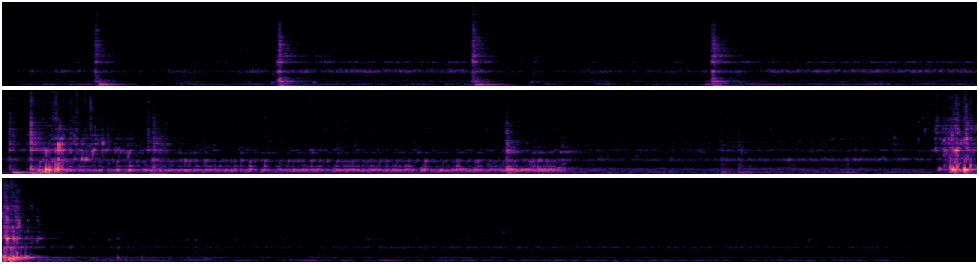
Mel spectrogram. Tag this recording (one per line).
toilet
flushing
water
restroom
bathroom
washroom
plumbing
flush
